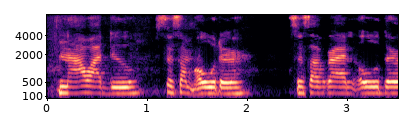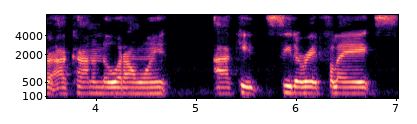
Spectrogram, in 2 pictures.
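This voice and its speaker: A woman with a Louisiana accent talks in a fairly low pitch with monotone, flat intonation. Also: moderate pace. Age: 30s. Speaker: podcast guest. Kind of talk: casual interview chat.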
